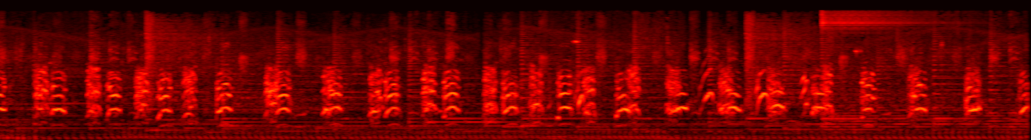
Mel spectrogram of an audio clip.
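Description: Irish Setters barking and yipping in a rapid, unbroken string of short high barks, about three a second, with an ATV engine running steadily underneath.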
